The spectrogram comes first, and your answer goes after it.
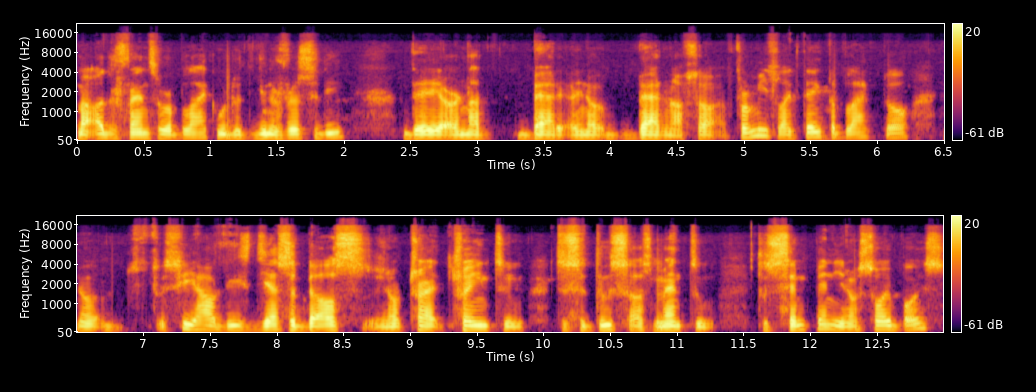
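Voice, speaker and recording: In a dry, close recording with no echo, a man with a Dutch accent speaks at a moderate pace, medium in pitch, with fairly even intonation. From Netherlands. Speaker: caller. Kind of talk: casual chat. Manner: halting.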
